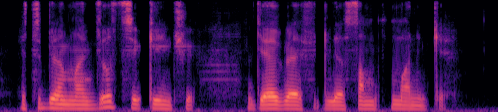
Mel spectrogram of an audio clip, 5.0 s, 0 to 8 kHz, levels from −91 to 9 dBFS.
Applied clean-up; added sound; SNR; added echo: neural diffusion model UNIVERSE++.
